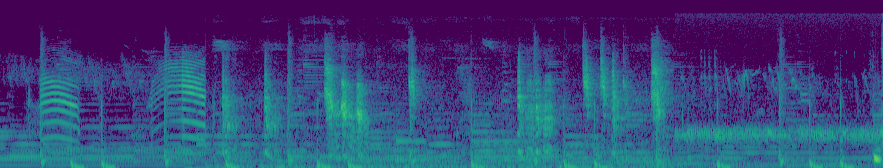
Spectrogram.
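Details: A cat meowing in several short, wavering meows early on, followed by other animal calls over steady background music.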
